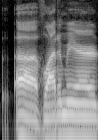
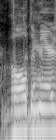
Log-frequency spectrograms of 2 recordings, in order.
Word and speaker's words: Volodymyr: Did you know how quick Vladimir Zelensky, was that how you say it? Volodymyr Zelensky.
